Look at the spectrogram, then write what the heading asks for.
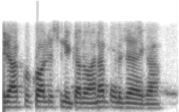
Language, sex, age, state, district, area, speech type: Hindi, male, 18-30, Uttar Pradesh, Pratapgarh, urban, conversation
